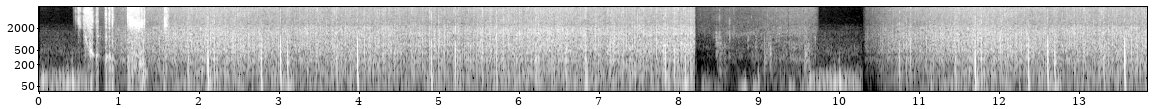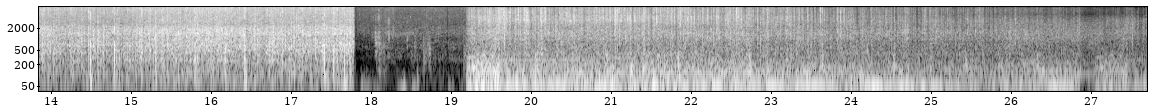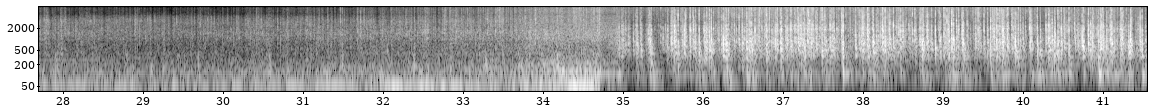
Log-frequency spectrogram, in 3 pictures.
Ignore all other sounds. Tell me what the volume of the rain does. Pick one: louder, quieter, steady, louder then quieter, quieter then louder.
quieter then louder.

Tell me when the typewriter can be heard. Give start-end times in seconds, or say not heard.
not heard.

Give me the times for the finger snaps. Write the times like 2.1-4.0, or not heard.
not heard.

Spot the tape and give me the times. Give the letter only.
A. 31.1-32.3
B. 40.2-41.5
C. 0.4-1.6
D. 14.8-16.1
C.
